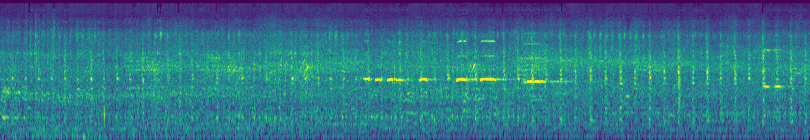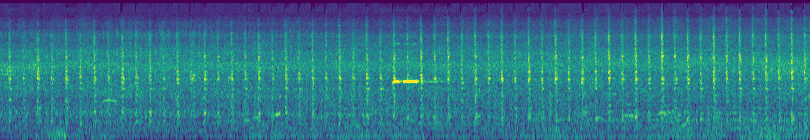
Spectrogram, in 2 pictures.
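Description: Steam traction engines rolling into a steam rally, a steady mechanical chuffing and rumbling drone with rhythmic clanking that persists throughout, heard outdoors with a public-address voice talking over it.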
